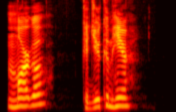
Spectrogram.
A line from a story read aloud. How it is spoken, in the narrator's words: An unfamiliar strain in his voice clipped the rise of his inflection, so the question sounded like a command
